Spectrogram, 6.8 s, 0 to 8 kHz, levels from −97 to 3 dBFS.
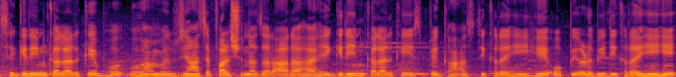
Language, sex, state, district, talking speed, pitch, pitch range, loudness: Hindi, male, Uttar Pradesh, Jalaun, 240 wpm, 180 Hz, 175-190 Hz, -23 LUFS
